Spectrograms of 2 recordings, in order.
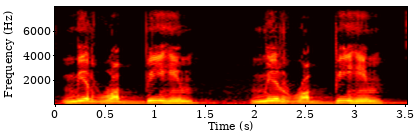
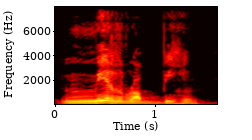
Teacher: تو پھر بغیر غنہ کے آگے ملا کے پڑھیں گے، بغیر غنہ کے ملا کے پڑھیں گے۔ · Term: ادغام بلا غنہ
